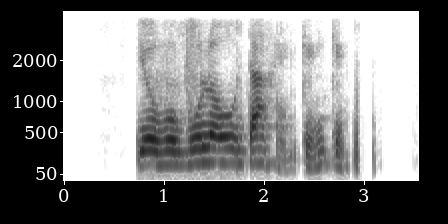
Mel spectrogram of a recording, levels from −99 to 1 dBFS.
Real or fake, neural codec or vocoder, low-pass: real; none; 3.6 kHz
